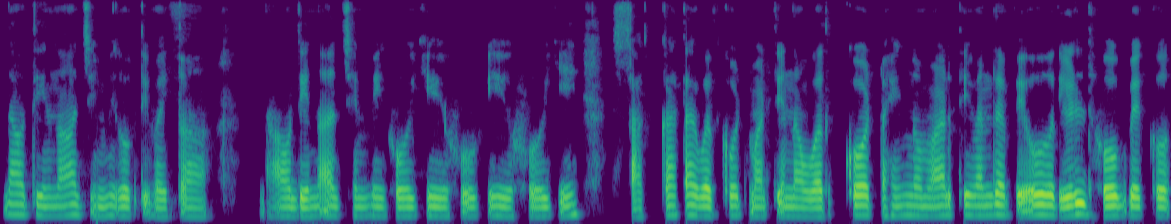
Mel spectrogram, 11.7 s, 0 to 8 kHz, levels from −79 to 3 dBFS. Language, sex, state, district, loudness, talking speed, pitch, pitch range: Kannada, male, Karnataka, Shimoga, -19 LUFS, 125 wpm, 125 Hz, 120-130 Hz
